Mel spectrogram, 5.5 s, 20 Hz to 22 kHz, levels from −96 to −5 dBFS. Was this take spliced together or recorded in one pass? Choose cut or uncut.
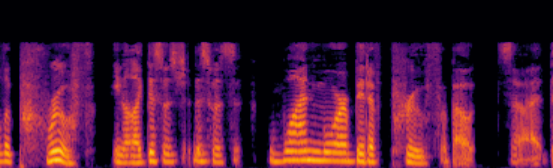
uncut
